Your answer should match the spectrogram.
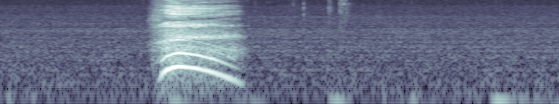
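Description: A man's short voiced sigh about a second in, its pitch rising briefly and then falling away.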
